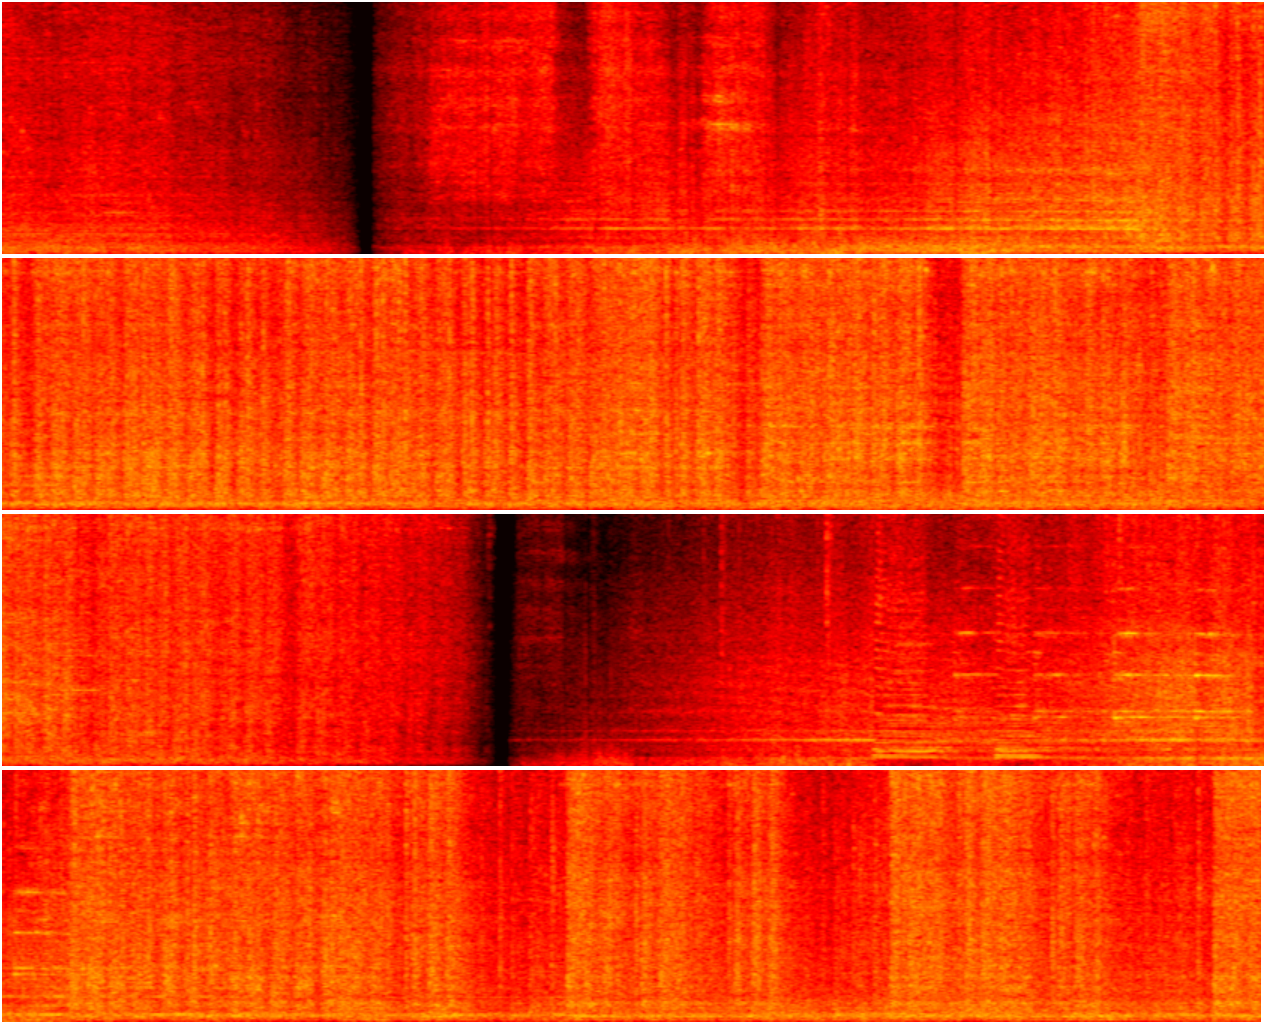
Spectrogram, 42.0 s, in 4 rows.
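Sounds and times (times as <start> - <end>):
train wheel and rail noise: 0.0 - 42.0
train horn: 3.2 - 10.9, 25.6 - 33.4.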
